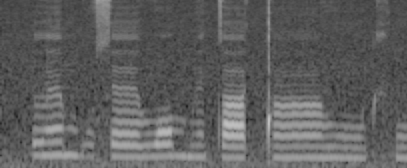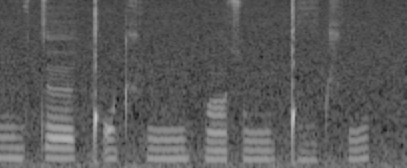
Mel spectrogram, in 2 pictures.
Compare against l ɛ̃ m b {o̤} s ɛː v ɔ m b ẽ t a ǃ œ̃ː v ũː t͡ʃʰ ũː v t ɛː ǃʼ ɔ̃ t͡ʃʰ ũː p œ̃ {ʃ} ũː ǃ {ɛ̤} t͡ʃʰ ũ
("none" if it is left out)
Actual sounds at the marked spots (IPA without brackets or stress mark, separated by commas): ɔ̤, s, ɛ̤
